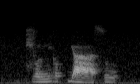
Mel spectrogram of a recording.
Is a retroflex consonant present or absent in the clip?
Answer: absent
